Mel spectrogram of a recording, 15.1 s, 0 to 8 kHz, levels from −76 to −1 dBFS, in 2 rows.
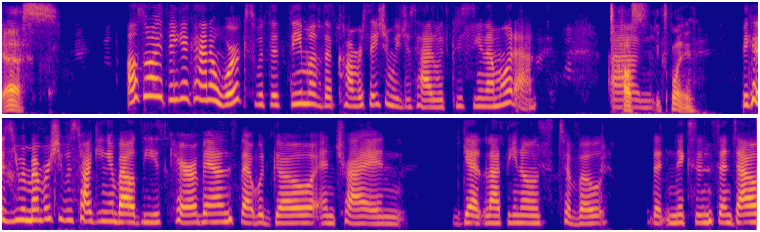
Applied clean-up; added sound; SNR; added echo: neural mask model Resemble Enhance denoiser.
